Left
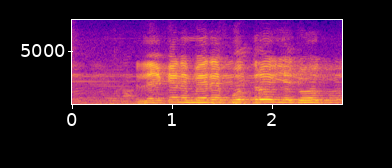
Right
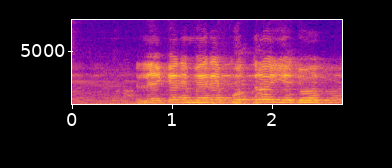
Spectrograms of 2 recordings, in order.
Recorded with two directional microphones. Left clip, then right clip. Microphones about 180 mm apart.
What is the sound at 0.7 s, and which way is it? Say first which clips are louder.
A man's voice: left 1 dB; 30° left (ahead or behind).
